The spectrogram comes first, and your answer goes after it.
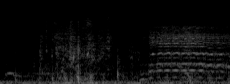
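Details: Nigerian Dwarf baby goats, three young females born on the farm and used to close handling, after a noisy rustling start one gives a steady, nasal bleat lasting under a second.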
